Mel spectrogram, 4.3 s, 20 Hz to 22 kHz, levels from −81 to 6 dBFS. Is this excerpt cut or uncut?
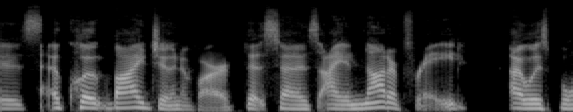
uncut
